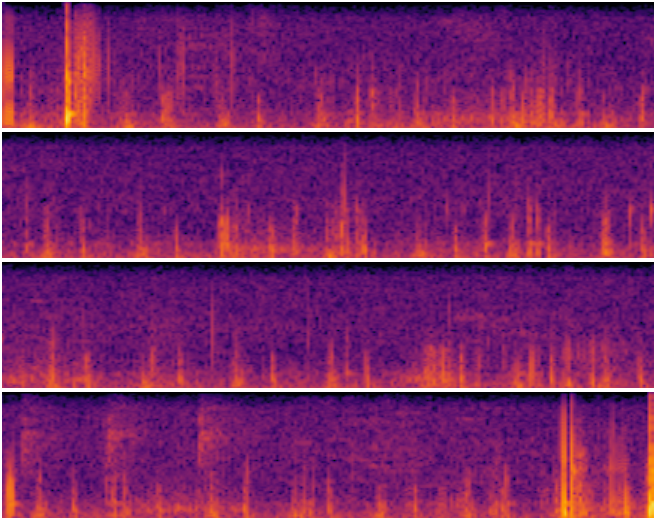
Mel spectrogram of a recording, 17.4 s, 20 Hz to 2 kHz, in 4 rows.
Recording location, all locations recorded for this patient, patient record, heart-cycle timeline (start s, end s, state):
tricuspid valve (TV)
aortic valve (AV)+pulmonary valve (PV)+tricuspid valve (TV)+mitral valve (MV)+mitral valve (MV)
#Age: nan
#Sex: Female
#Height: nan
#Weight: nan
#Pregnancy status: True
#Murmur: Absent
#Murmur locations: nan
#Most audible location: nan
#Systolic murmur timing: nan
#Systolic murmur shape: nan
#Systolic murmur grading: nan
#Systolic murmur pitch: nan
#Systolic murmur quality: nan
#Diastolic murmur timing: nan
#Diastolic murmur shape: nan
#Diastolic murmur grading: nan
#Diastolic murmur pitch: nan
#Diastolic murmur quality: nan
#Outcome: Normal
#Campaign: 2014 screening campaign
0.00	8.24	unannotated
8.24	8.32	diastole
8.32	8.44	S1
8.44	8.58	systole
8.58	8.68	S2
8.68	8.98	diastole
8.98	9.10	S1
9.10	9.24	systole
9.24	9.34	S2
9.34	9.60	diastole
9.60	9.72	S1
9.72	9.88	systole
9.88	9.96	S2
9.96	10.22	diastole
10.22	10.32	S1
10.32	10.48	systole
10.48	10.56	S2
10.56	10.84	diastole
10.84	10.94	S1
10.94	11.08	systole
11.08	11.18	S2
11.18	11.48	diastole
11.48	11.60	S1
11.60	11.82	systole
11.82	11.90	S2
11.90	12.10	diastole
12.10	12.20	S1
12.20	12.38	systole
12.38	12.48	S2
12.48	12.66	diastole
12.66	12.76	S1
12.76	12.92	systole
12.92	13.00	S2
13.00	13.24	diastole
13.24	13.36	S1
13.36	13.50	systole
13.50	13.58	S2
13.58	13.76	diastole
13.76	13.88	S1
13.88	14.02	systole
14.02	14.12	S2
14.12	14.38	diastole
14.38	14.50	S1
14.50	14.64	systole
14.64	14.74	S2
14.74	14.96	diastole
14.96	15.08	S1
15.08	15.22	systole
15.22	15.30	S2
15.30	15.50	diastole
15.50	15.60	S1
15.60	15.76	systole
15.76	17.39	unannotated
